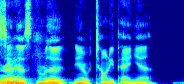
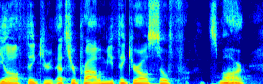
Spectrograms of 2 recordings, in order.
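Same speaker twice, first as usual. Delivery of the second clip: mock screaming, much higher; 4 semitones higher than usual. Speaker acting out a man screaming at a room of educated people, retelling a scream. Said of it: "He's screaming".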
